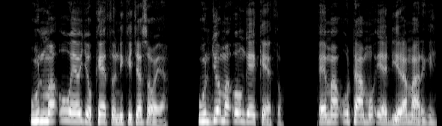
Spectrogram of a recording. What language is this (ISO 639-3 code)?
luo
